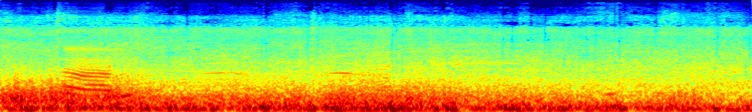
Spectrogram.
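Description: Steady roar of sea and wind at Puri beach, continuous broadband rush with wind buffeting the microphone and a faint voice in the background.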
